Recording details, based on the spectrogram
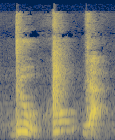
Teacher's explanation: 3 sílabas. ¿Dónde cargo la voz? En la sílaba bru. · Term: palabras esdrújulas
